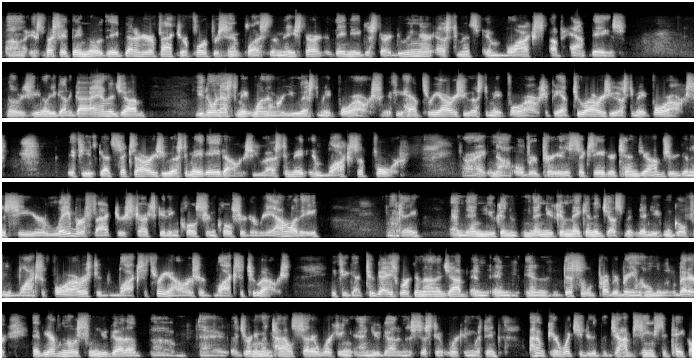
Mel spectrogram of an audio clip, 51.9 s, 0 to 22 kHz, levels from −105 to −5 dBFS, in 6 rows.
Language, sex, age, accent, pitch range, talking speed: English, male, 60-79, American, 110-125 Hz, 225 wpm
